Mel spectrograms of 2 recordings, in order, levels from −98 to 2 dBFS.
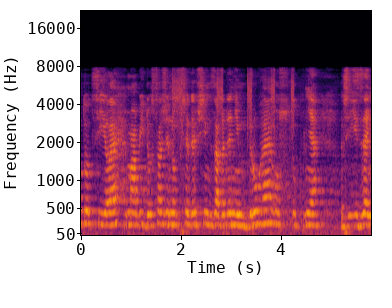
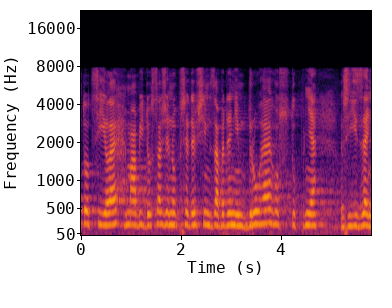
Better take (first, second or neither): second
